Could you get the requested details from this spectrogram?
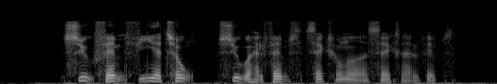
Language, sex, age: Danish, male, 28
